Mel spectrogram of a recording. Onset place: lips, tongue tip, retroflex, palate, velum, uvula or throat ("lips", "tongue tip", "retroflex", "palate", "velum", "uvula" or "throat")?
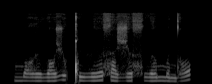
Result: lips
